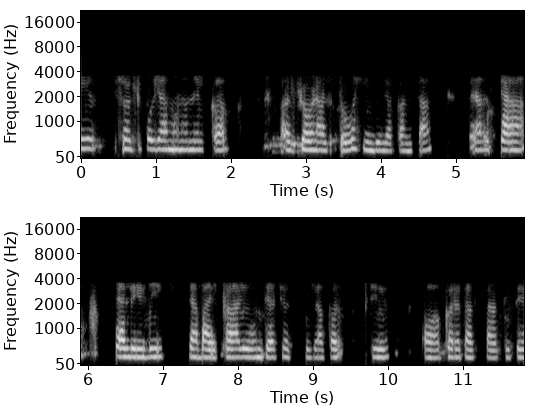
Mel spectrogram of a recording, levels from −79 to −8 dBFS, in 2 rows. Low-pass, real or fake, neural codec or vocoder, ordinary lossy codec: 3.6 kHz; fake; codec, 24 kHz, 1.5 kbps, HILCodec; none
